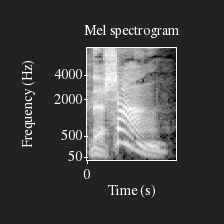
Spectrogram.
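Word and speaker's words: 上: 위 아래 할 때 위는 윗 상자를 써 가지고 샹 샹 샹 샹 아래는 아래 하자를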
